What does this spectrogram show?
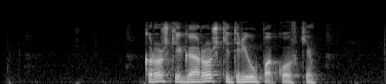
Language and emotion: Russian, positive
